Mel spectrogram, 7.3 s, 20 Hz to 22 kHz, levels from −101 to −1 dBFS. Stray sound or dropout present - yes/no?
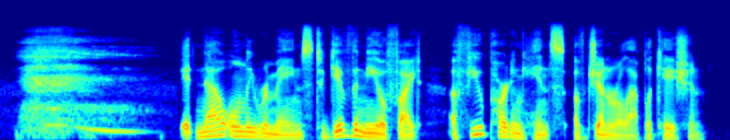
yes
